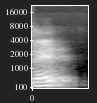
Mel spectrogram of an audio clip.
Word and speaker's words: read: English this red you you pronounce it as red here also red okay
